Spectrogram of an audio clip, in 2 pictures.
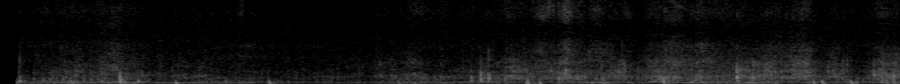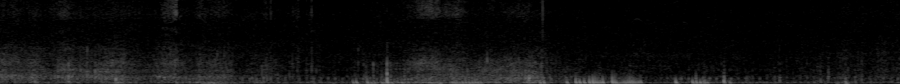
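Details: Blue Scottish Fold cat purring indoors: a soft, steady low rumble runs throughout, with faint rustling and a few light handling clicks.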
